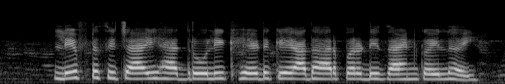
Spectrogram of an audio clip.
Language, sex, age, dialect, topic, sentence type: Magahi, female, 18-24, Southern, agriculture, statement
